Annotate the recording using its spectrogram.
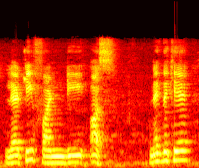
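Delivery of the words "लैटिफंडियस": लैटिफंडियस said slowly and clearly; slow sounding out. Shown as a demonstration. Teacher to students, slow clear pronunciation. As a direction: model लैटिफंडियस slowly again. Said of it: "teacher sounds out word".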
